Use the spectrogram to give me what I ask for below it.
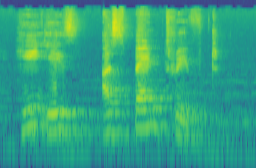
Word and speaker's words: spendthrift: यहाँ पे डा साउंड जो है वो स्किप हो जाएगी, साइलेंट हो जाएगी, तो इसको हम इस तरह प्रोनाउंस करेंगे। He is a spendthrift.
